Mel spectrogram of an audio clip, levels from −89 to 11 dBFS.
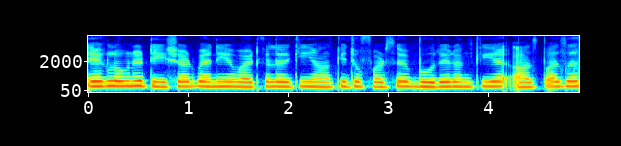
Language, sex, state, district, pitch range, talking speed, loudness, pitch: Hindi, female, Chhattisgarh, Jashpur, 205-220 Hz, 255 wpm, -13 LUFS, 215 Hz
